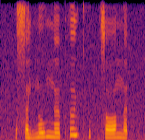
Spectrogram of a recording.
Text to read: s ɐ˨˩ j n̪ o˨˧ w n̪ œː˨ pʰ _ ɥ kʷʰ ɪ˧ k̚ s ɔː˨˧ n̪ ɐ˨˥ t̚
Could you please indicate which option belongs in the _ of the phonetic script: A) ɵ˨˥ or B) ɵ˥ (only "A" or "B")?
B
